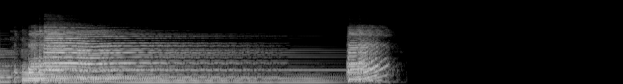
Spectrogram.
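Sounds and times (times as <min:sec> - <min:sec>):
delay effect: 0:00.2 - 0:04.0.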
